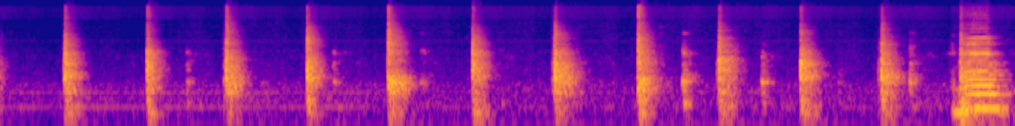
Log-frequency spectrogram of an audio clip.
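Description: Hands pat the torso during qigong practice in a slow, even rhythm of about a dozen firm, hollow slaps roughly a second apart, close and clear, ending with a longer rustling thump.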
